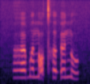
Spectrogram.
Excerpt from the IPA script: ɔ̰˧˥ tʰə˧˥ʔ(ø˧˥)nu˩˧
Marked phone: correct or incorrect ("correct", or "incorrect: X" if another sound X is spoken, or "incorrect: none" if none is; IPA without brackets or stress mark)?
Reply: correct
